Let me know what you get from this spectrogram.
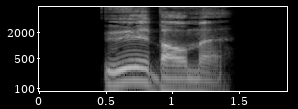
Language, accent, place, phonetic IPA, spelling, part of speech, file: German, Germany, Berlin, [ˈøːlˌbaʊ̯mə], Ölbaume, noun, De-Ölbaume.ogg
- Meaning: dative of Ölbaum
